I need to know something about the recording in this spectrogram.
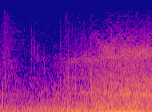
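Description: Something splashes into water.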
